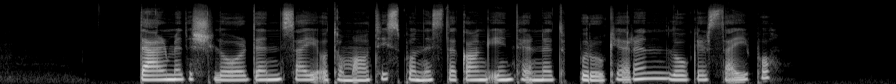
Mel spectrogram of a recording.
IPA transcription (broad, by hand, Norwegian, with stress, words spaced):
ˈdæːɹmɛd ˈʃloː ˈɖɛn ˈsæɪ œʉtʊˈmɑːtɪsk ˈpoː ˈnɛstə ˈɡɑnɡ ˈɪntəɳɛtˌbɾʉːkəɾən ˈlɔɡəɾ ˈsæɪ ˈpoː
